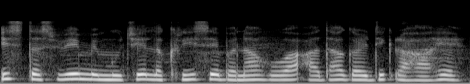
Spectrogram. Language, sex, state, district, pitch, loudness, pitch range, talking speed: Hindi, female, Arunachal Pradesh, Papum Pare, 220 Hz, -15 LUFS, 210-230 Hz, 165 wpm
